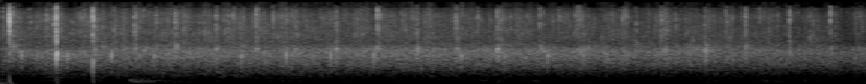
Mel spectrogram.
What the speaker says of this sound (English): But let's give him another big round of applause.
